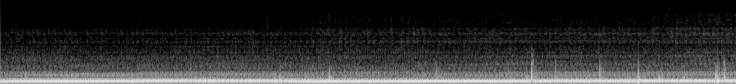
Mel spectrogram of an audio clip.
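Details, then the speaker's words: Twin-turbo V8 Pontiac G8 after head gasket, wiring and coil replacement, on the wastegate at about 10 psi on a hot day with intake temps around 97: deep drone swells evenly as boost builds, with no popping or breakup. It previously popped under boost; now it pulls clean. "Alright, we're gonna hit it on gate right after this roundabout. It'll only be like 10 pounds."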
